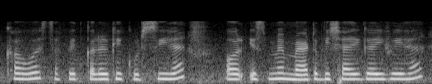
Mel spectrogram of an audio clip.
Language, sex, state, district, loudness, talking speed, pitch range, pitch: Hindi, female, Uttar Pradesh, Lucknow, -14 LUFS, 210 wpm, 245-255 Hz, 250 Hz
